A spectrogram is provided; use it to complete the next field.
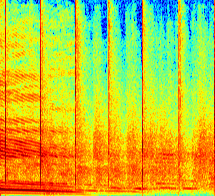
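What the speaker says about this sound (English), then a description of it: "I am clapping" Commentator clapping at a pro wrestling match, about seven sharp, close claps at a steady beat. Over the first seconds a sustained tonal voice or crowd sound fades out beneath them.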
